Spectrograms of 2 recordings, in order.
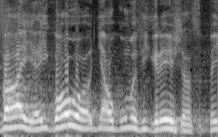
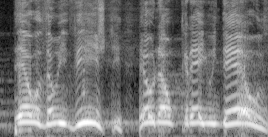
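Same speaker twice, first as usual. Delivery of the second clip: mock yelled, loud, high proclamation-style shout; 8 semitones higher, 5 dB louder than usual. Retelling a young woman interrupting a street play, imitating someone shouting. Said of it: "e gritando".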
